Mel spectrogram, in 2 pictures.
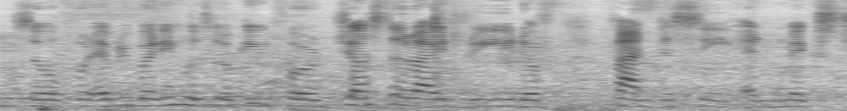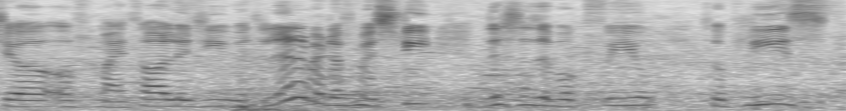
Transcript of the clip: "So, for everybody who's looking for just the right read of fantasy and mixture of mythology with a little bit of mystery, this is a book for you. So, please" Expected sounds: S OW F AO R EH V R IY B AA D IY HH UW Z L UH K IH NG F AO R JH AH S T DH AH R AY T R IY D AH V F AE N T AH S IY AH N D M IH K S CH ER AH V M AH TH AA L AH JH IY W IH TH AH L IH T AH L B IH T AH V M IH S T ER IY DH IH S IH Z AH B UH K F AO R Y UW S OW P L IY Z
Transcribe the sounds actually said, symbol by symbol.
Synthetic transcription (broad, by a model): S OW F AO R EH V R IY B AA D IY HH UW Z L UH K IH NG F AO R JH AH S T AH R AY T R IY D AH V F AE N T AH S IY AH N D M IH K S CH ER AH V M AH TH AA L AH JH IY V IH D AH L IH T L B IH T AH V M IH S T ER IY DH IH S IH Z AH B UH K F AO R Y UW S OW P L IY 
